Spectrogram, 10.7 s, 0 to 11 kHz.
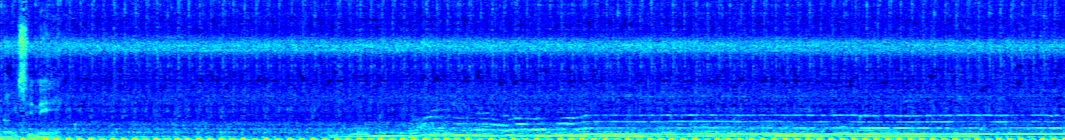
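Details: Suzuki Smash/Shogun SP 125 that had lost ignition, now running without a battery after jumping the yellow-white-striped wire to the red wire: steady, even single-cylinder thump that picks up smoothly on throttle. Ignition fires consistently; it runs normally.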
